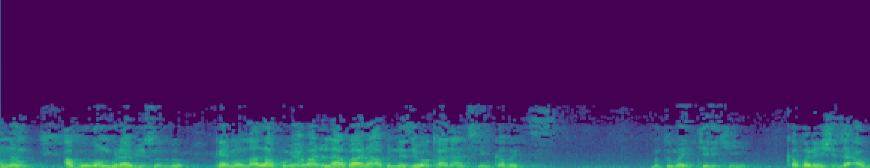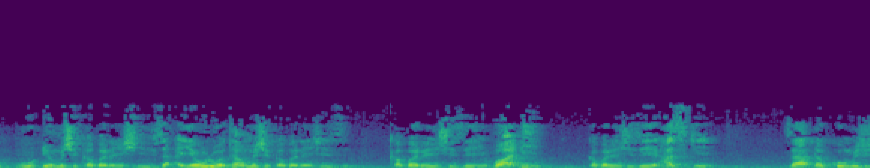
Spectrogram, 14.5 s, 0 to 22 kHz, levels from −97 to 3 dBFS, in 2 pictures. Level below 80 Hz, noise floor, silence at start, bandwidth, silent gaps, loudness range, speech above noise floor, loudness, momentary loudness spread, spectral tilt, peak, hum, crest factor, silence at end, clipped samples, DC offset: -70 dBFS; -47 dBFS; 0 s; 8.4 kHz; none; 5 LU; 25 dB; -22 LUFS; 13 LU; -6 dB/octave; -4 dBFS; none; 16 dB; 0 s; under 0.1%; 0.1%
